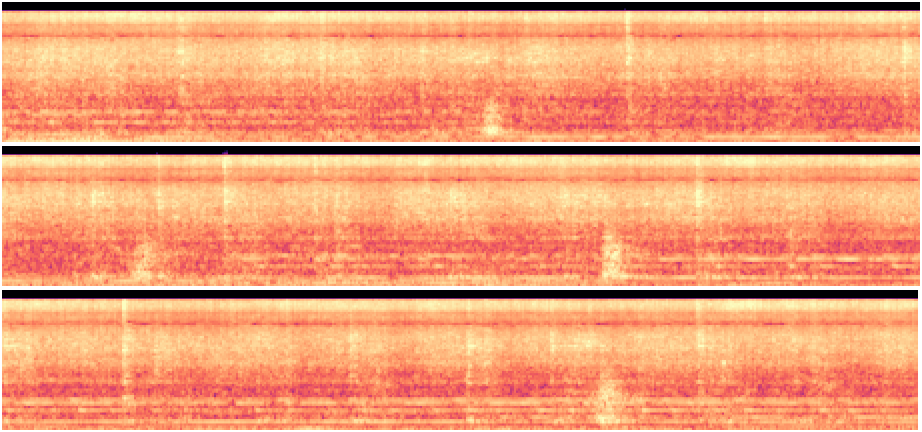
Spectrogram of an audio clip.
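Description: Chickpeas with onion and tomato sizzling as they fry in a pan, stirred with a metal spatula that knocks against the pan four times.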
